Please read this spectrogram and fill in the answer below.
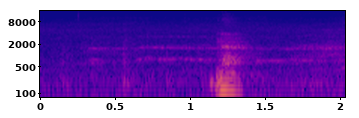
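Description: A rooster crowing faintly, one drawn-out call through most of the first second and a half.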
